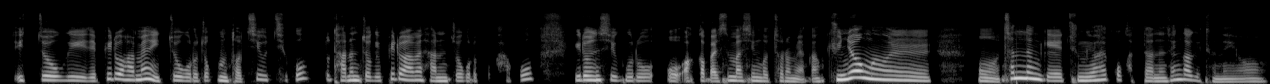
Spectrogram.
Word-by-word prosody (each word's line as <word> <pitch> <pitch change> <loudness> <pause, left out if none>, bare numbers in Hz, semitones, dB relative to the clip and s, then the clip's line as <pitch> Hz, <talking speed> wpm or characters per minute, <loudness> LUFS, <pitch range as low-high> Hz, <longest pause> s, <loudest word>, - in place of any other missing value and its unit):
이쪽이 185 -1 -1
이제 160 0 -4
필요하면 240 -1 +2
이쪽으로 165 -2 -2
쪼끔 175 0 -2
더 140 - -6
치우치고 220 - -7
또 210 - -11
다른 190 +1 +1
쪽이 175 -2 -5
필요하면 205 -6 0
다른 160 -1 -1
쪽으로 160 -1 -8
또 - - -43
가고 240 +4 -7 0.4
이런 200 +1 +4
식으로 175 -5 -6
어 155 -2 -4
아까 175 - -5
말씀하신 170 +2 -1
것처럼 150 -2 -4
약간 135 +5 -7
균형을 215 - +6 0.5
어 150 -5 -1
찾는 280 -3 +7
게 170 -3 -2
중요할 185 +6 +1
것 210 -2 -10
같다는 150 -6 -4
생각이 210 -3 -1
드네요. 130 +1 -6
185 Hz, 350 characters per minute, -24 LUFS, 160-210 Hz, 0.5 s, 찾는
